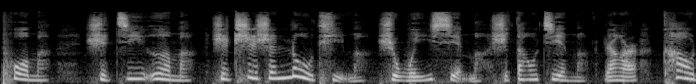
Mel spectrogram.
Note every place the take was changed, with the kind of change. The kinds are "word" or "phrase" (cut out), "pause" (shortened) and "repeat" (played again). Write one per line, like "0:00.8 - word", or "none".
0:02.0 - pause
0:03.7 - pause
0:05.9 - pause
